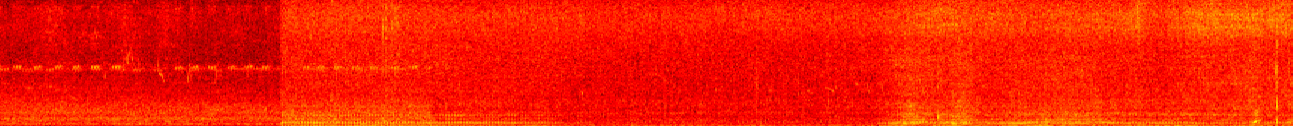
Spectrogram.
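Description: Motorcycle engine running, coming in abruptly about three seconds in with a steady note and growing louder and more wavering from about nine seconds in. Before that, a quieter stretch of road noise with an insect chirping in a fast, even pulse.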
